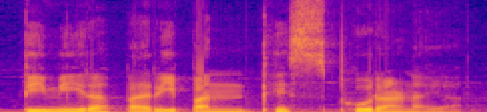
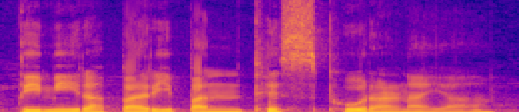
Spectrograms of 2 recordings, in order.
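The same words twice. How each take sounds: No difference in how they are said.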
